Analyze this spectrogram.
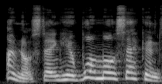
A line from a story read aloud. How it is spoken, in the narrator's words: Deanna shrieked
